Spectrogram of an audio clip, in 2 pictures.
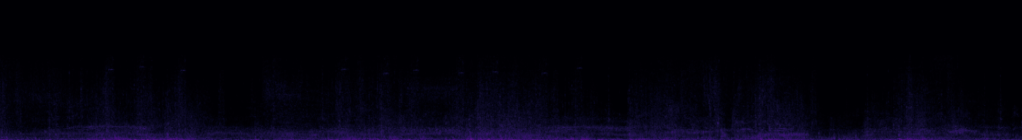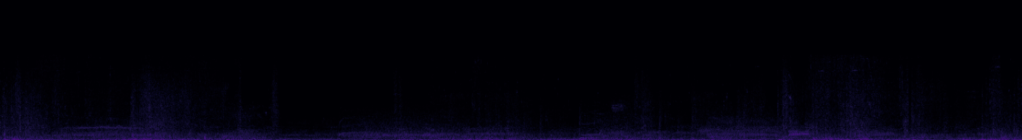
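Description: Footsteps run over grass and ground.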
